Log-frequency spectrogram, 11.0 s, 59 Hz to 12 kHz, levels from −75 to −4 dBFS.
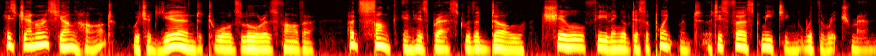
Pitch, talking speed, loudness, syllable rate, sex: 125 Hz, 165 wpm, -18 LUFS, 4.1 syllables/s, male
